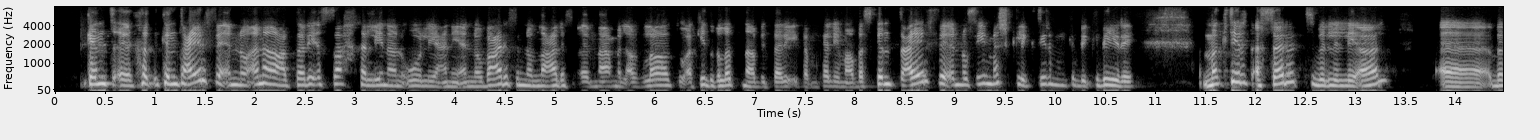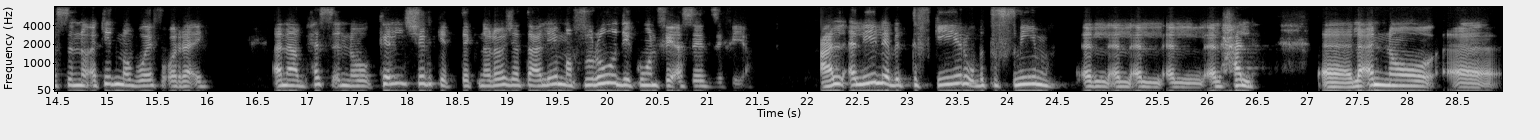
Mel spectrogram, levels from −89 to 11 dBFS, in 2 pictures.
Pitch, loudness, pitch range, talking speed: 210 Hz, -19 LUFS, 185-250 Hz, 120 wpm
